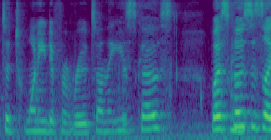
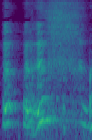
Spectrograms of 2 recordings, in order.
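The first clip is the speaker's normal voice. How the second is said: high laugh; 10 semitones higher, 6 dB quieter than usual. Real, not acted. Laughs at memory.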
